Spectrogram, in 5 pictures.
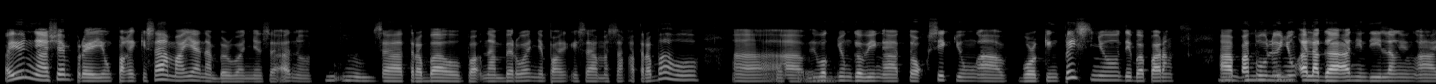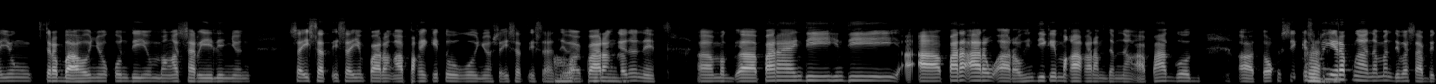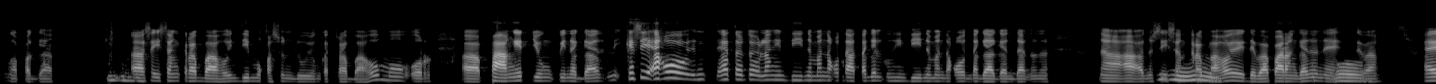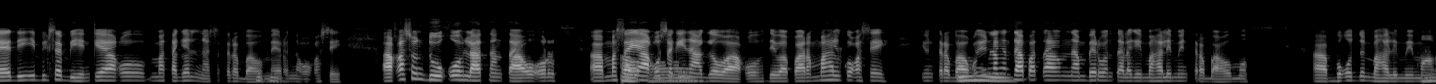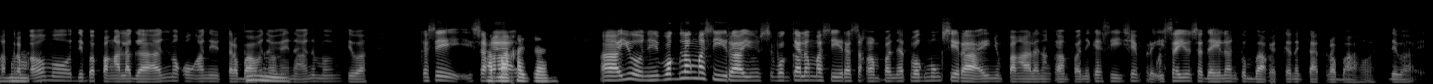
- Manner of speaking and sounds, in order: tapping; other background noise; "niyo" said as "niyon"
- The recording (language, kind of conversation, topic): Filipino, unstructured, Ano ang pinakamasayang bahagi ng iyong trabaho?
